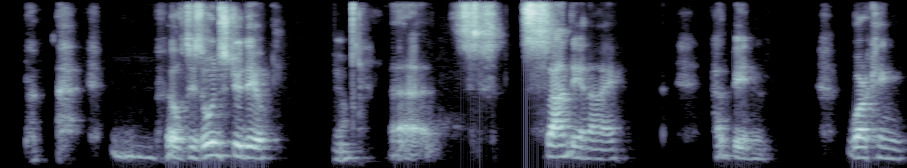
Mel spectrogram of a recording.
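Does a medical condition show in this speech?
Yes: stammer; restrictive through life until Maguire speech recovery program about 21 years ago; since Maguire program able to give public, after-dinner, wedding and funeral speeches; says currently pretty sloppy, not best example of Maguire program; here blocks.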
